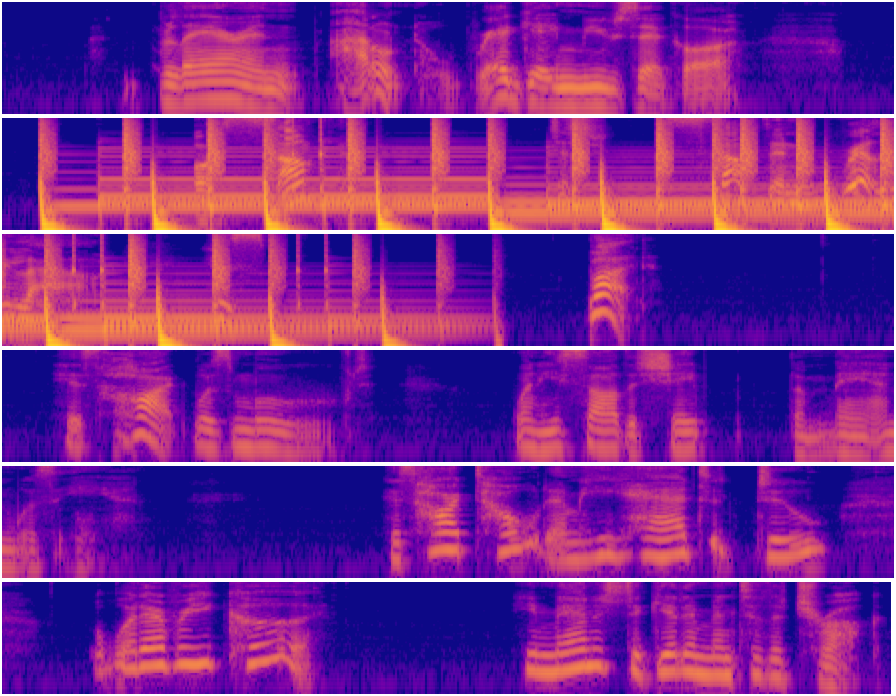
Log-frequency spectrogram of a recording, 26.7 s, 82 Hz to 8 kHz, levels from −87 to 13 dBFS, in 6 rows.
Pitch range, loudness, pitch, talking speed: 135-220 Hz, -17 LUFS, 170 Hz, 105 wpm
